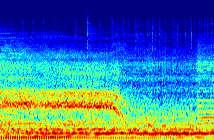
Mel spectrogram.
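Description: Live rock band's distorted electric guitars holding a sustained chord without drums. The bright upper ringing fades about two and a half seconds in, leaving a low steady drone.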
